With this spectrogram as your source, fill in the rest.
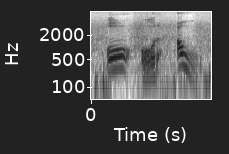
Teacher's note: ओ कंठ की आवाज़ भी आ रही है, हम ओष्ठ की भी हेल्प ले रहे हैं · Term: कंठोष्ठ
